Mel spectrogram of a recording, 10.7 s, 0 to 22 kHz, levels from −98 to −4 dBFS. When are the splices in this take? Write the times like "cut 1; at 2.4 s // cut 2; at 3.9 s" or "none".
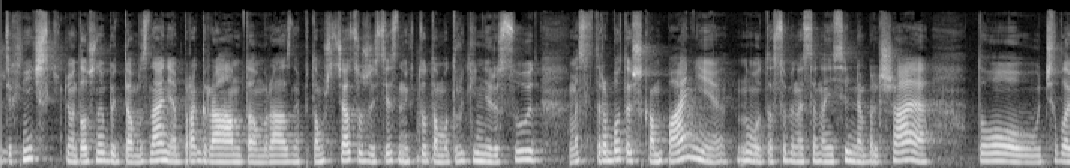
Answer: cut 1; at 5.7 s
